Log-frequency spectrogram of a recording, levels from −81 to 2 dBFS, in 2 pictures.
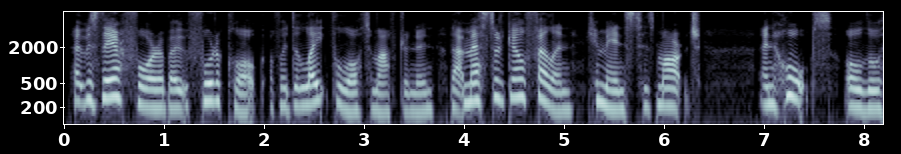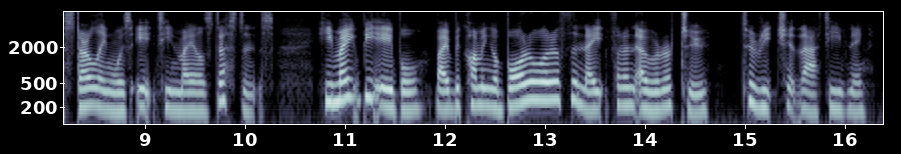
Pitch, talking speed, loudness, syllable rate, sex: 210 Hz, 170 wpm, -19 LUFS, 5.1 syllables/s, female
